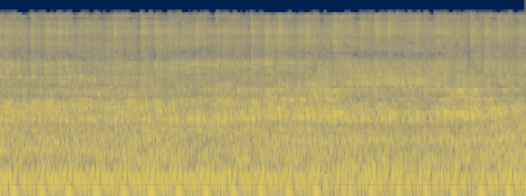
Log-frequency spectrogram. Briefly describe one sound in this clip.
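Loud, fast electronic dance music pounds through loudspeakers with a heavy, rapid bass beat.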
